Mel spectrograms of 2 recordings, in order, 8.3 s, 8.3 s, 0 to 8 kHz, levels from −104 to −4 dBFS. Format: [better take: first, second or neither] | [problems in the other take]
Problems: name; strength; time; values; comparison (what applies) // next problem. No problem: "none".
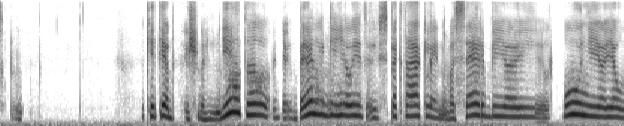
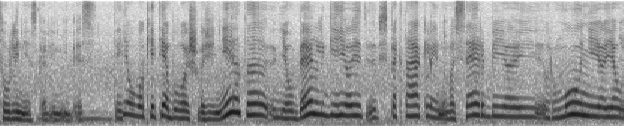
second | noise reduction (neural diffusion model UNIVERSE++)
